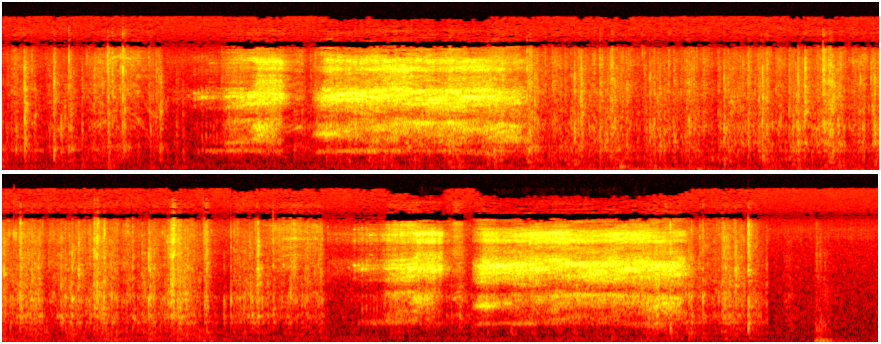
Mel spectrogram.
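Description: A toy robot dinosaur whirs and clicks as it walks.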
